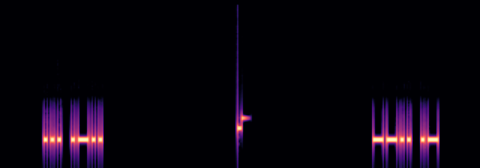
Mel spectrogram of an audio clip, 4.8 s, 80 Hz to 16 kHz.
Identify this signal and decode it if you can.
Morse code, heard as a keyed tone, about 36 wpm, 700 Hz. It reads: SL ZA
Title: Top Two Letter Combinations in Words 35wpm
